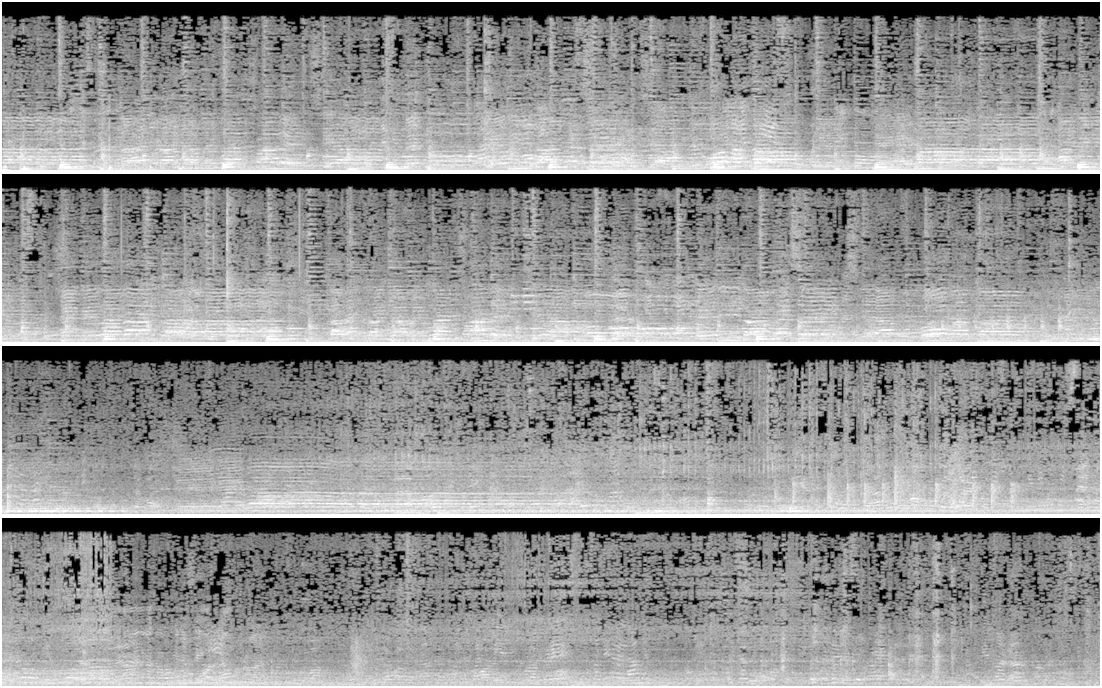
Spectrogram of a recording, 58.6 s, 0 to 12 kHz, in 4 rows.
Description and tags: Band in Brazilian Restaurant in Viñales
The sound of a band playing in a Brazilian Restaurant in Viñales - recorded from a porch across the street with all the street noise
Recorded with a Zoom H2N
cars, band, son, people, restaurant, cuba, music, Vi, field-recording, street, ales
